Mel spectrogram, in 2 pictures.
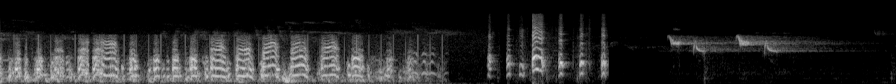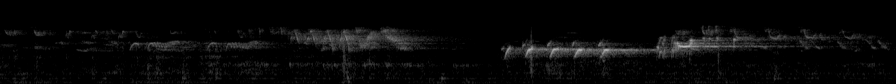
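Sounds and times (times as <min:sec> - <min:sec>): chicks peeping: 0:00.0 - 0:06.1
hen clucking: 0:00.0 - 0:06.1.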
